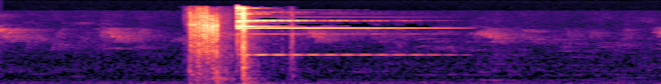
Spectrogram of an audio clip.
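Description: A bright electronic chime rings out and fades.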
